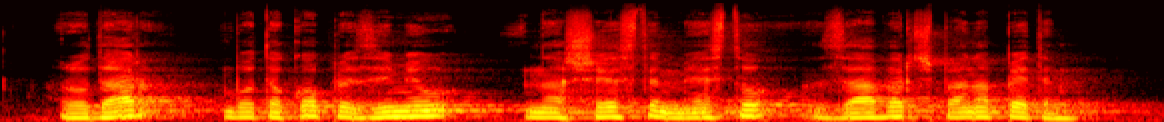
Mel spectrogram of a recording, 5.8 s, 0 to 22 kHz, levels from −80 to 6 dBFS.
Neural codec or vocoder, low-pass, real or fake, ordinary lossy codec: vocoder, 44.1 kHz, 128 mel bands every 256 samples, BigVGAN v2; 19.8 kHz; fake; none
